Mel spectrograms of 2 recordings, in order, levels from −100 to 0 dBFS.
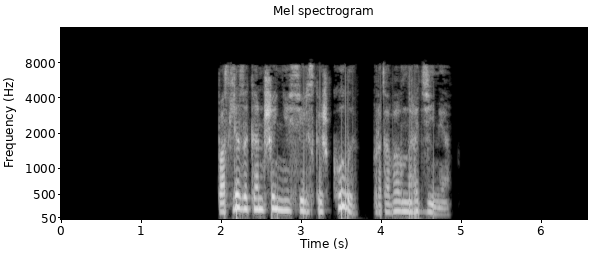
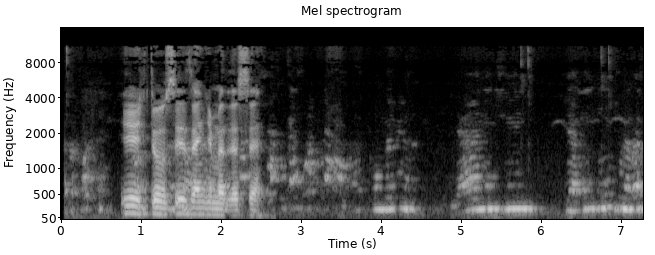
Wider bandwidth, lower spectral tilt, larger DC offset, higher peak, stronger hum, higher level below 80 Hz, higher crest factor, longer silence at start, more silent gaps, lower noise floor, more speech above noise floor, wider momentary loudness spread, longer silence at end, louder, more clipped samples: second, 8.2 kHz vs 11.5 kHz; about the same, -4.5 dB/octave vs -4 dB/octave; neither; first, -2 dBFS vs -8 dBFS; neither; first, -50 dBFS vs -62 dBFS; about the same, 20 dB vs 20 dB; first, 1.95 s vs 0.05 s; first, 3.83-3.90 s vs none; first, under -90 dBFS vs -57 dBFS; first, over 71 dB vs 34 dB; second, 13 LU vs 21 LU; first, 1.75 s vs 0 s; first, -19 LUFS vs -26 LUFS; neither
